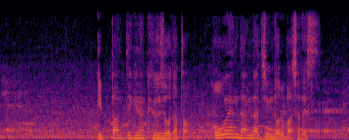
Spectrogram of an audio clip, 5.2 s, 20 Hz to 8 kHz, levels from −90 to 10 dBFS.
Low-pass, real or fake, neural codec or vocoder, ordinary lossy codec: 7.2 kHz; fake; codec, 16 kHz, 8 kbps, FreqCodec, smaller model; none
